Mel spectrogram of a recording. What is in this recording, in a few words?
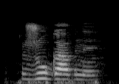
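"жугавны", Komi, female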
